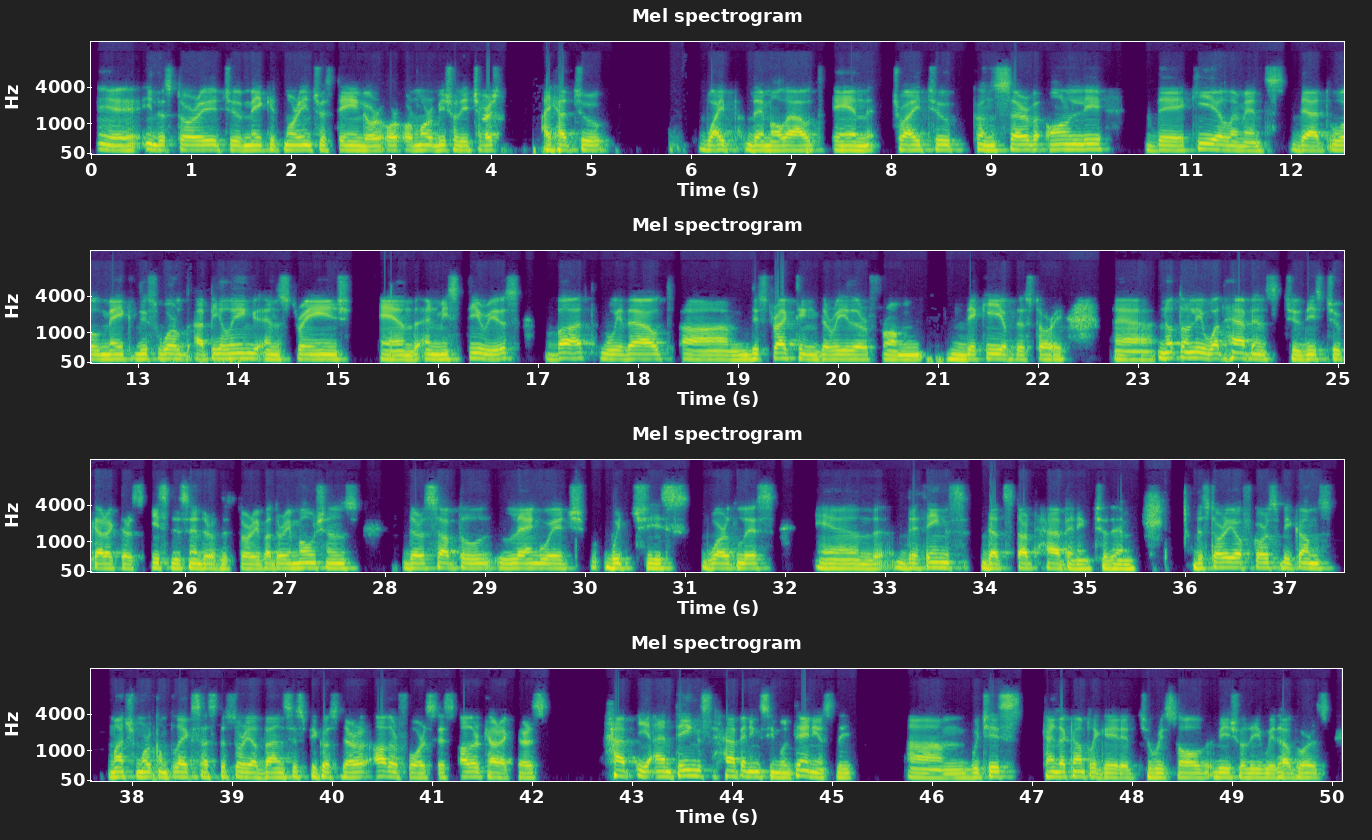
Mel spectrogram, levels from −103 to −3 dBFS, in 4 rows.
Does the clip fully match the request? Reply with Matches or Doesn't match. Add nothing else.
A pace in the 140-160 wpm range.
Matches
